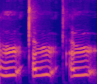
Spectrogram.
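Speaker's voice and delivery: very high-pitched mocking grunt. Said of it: "but here's your consumers".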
